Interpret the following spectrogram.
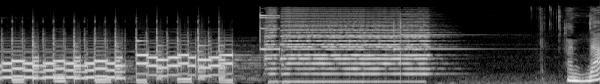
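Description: Background music: a quick, bouncy electronic keyboard tune of short repeated notes. About two and a half seconds in it ends on a long held chord, which fades out to quiet. A woman's voice starts right at the end.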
